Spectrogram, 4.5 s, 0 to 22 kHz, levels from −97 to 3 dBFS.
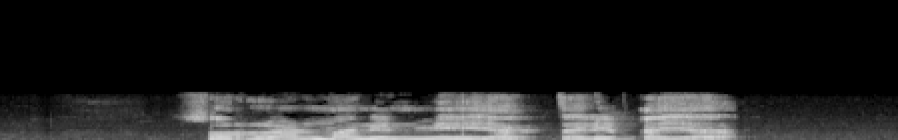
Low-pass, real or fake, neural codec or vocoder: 7.2 kHz; fake; codec, 16 kHz in and 24 kHz out, 2.2 kbps, FireRedTTS-2 codec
